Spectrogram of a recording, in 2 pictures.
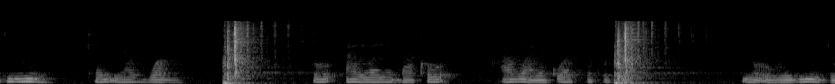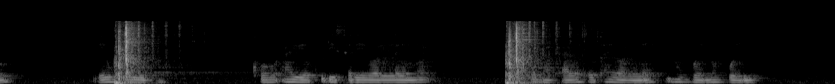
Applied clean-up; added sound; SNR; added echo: none; Mechanisms / Bicycle; -4 dB; reverberation time 0.5 s.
